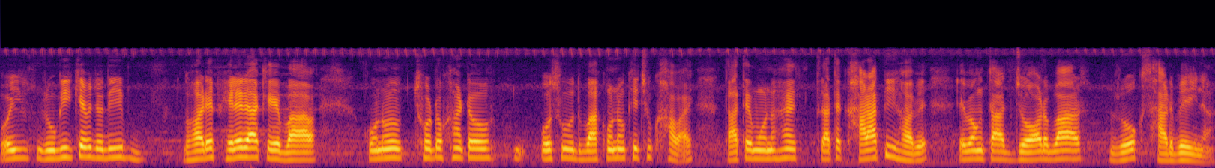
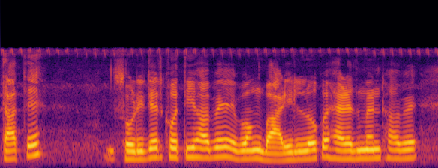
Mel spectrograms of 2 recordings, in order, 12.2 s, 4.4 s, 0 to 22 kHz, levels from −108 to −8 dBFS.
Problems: constant background noise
